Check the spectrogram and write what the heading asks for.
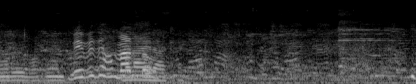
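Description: Speech: several people chattering. One voice is close and clear for about the first two seconds, then quieter talk runs on behind.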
